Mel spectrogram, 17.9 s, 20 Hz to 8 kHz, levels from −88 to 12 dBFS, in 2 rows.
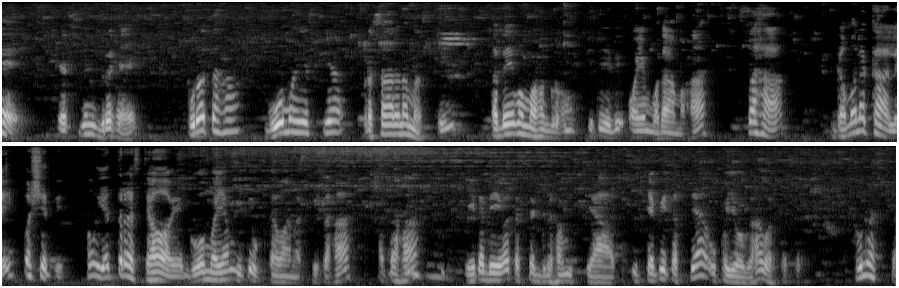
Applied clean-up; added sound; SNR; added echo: classical method log-MMSE.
